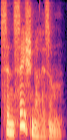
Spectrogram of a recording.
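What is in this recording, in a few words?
"sensationalism", British English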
